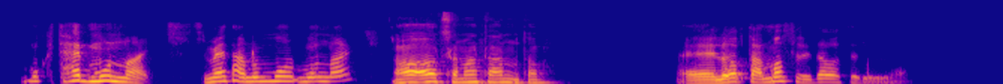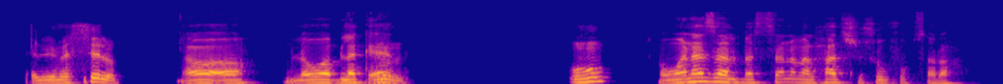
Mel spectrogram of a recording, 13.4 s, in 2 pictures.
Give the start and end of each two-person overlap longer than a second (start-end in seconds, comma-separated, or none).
none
